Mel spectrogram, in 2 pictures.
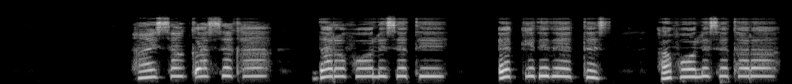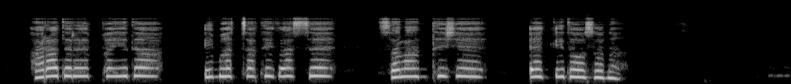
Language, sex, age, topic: Gamo, female, 25-35, government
